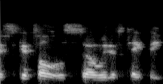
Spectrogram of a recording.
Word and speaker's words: Skittles: exactly yourself yeah no no america no american pronounces the tease as teas it's not schizos it's skittles with a d because americans are lazy just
